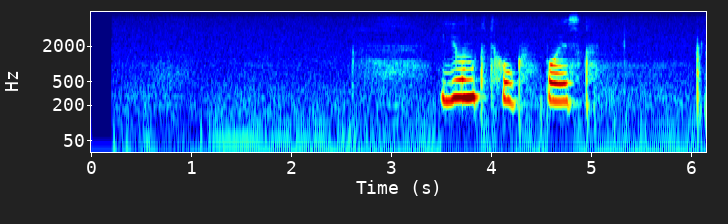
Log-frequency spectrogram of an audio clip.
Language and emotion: Russian, neutral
